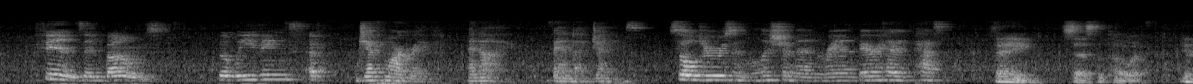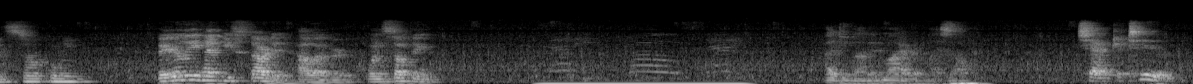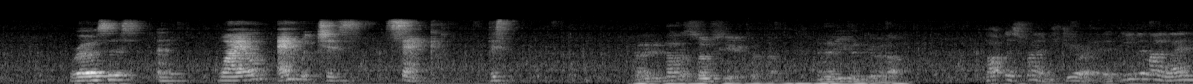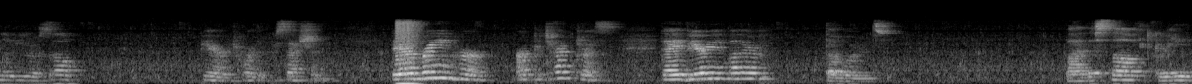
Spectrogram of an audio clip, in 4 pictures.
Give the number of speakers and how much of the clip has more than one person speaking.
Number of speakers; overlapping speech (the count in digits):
10, no overlap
